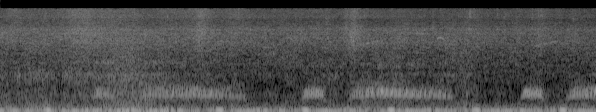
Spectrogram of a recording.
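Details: Spotted dove serving as a trapping decoy, tested in forest alongside another decoy bird; clear repeated cooing, short clipped notes each followed by a long level coo, roughly three phrases, with low thumping background.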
